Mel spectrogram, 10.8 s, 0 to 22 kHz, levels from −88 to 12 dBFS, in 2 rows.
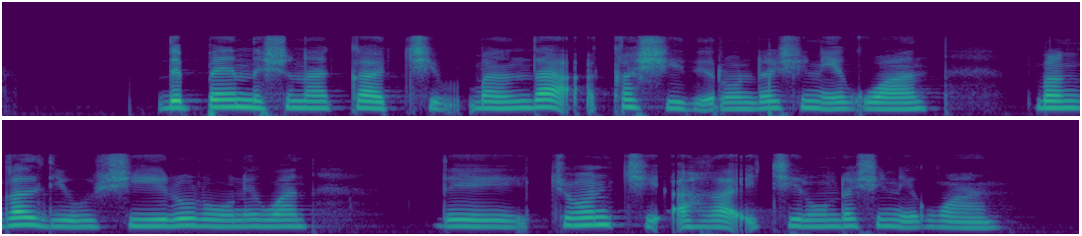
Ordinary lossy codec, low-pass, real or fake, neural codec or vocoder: none; 7.2 kHz; real; none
